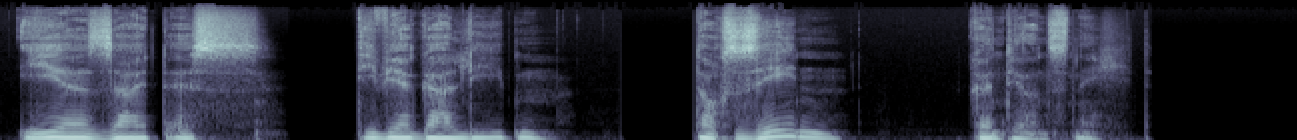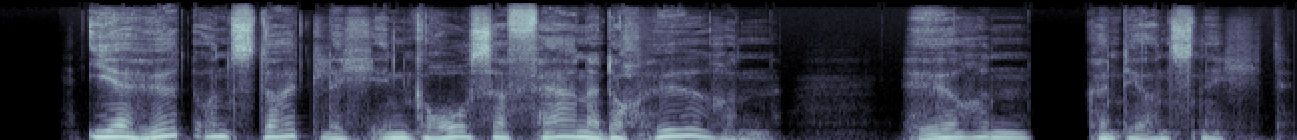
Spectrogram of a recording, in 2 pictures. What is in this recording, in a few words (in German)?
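poetisch, Männer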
